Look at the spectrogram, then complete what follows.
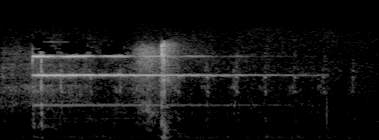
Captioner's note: bell dings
